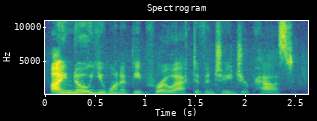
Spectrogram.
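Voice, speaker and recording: Woman acting an earnest, expressive young superheroine. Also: lowish voice, normal speed. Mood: earnest pleading. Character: earnest young superheroine, brave and caring, pleading for peace. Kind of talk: audio drama acting.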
